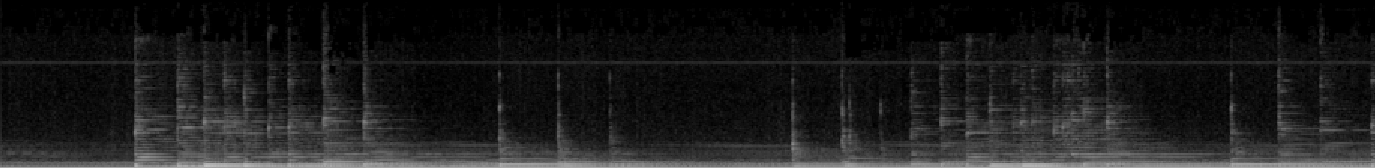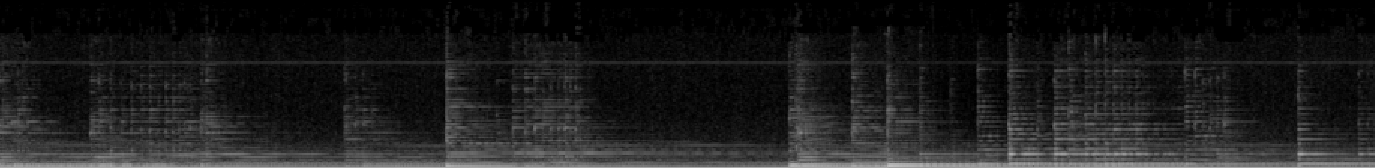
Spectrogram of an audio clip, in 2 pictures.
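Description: Santoor, a hammered dulcimer struck with light mallets, playing a melody in Misra Kirwani: crisp struck notes, some held for about a second, over a steady low drone.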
